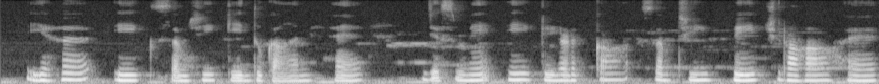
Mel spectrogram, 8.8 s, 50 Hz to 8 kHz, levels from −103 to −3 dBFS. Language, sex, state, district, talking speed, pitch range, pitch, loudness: Hindi, female, Rajasthan, Jaipur, 90 wpm, 135-210 Hz, 195 Hz, -16 LUFS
